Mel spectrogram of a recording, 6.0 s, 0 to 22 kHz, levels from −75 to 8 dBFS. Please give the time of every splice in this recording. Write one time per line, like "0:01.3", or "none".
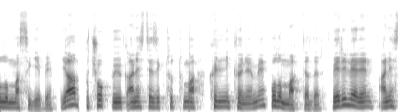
0:01.2
0:02.5
0:03.1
